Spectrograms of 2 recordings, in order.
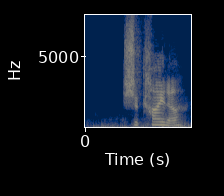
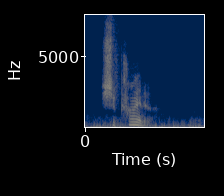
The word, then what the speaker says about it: Shekinah: Shekinah is probably the way you've heard that pronounced, if you've heard the word at all.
